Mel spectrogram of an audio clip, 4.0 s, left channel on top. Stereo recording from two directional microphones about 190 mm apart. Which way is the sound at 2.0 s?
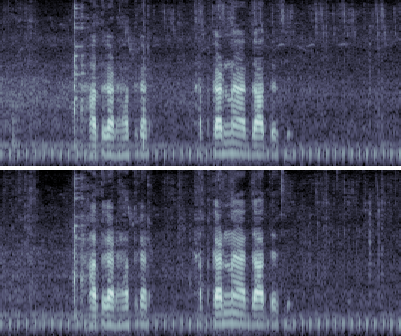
30° right (ahead or behind).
